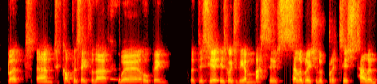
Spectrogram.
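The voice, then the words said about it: Welsh accent. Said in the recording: “I absolutely love your accent. I could just listen to it all day and night. ... as we would say in Welsh”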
